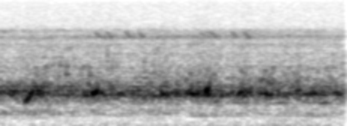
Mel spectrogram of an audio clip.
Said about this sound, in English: There is a clear stream of running water behind you. You just mold and turn around to hear the gushing water.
